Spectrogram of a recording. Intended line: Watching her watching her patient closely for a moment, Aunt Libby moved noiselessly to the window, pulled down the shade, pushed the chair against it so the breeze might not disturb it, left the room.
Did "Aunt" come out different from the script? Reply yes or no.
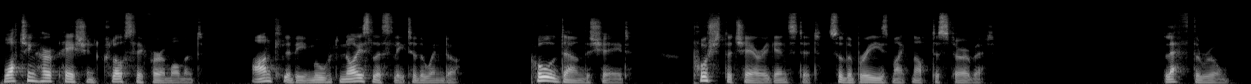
no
